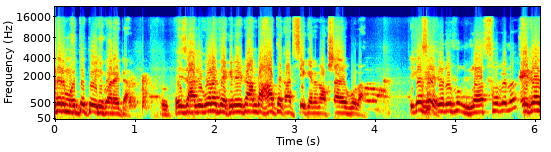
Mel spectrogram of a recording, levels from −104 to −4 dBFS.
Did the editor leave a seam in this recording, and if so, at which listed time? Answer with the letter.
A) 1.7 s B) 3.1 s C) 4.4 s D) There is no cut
D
